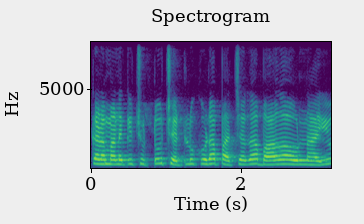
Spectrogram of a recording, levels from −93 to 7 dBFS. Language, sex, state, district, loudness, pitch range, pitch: Telugu, female, Telangana, Hyderabad, -15 LUFS, 265-290 Hz, 275 Hz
